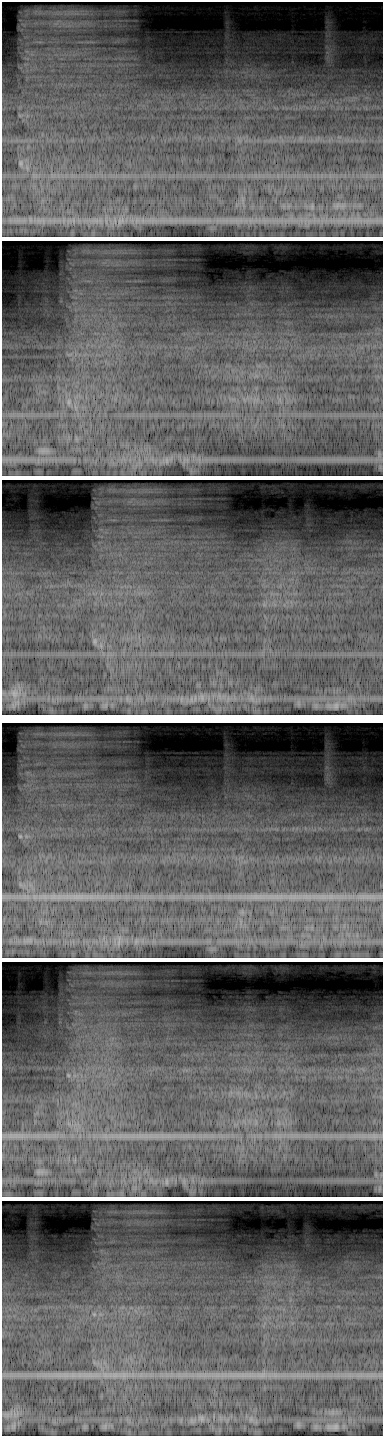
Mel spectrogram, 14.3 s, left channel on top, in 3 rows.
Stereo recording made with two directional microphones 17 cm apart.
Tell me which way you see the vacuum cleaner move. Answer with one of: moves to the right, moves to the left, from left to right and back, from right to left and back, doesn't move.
doesn't move.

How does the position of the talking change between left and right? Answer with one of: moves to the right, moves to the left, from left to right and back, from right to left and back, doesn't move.
doesn't move.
